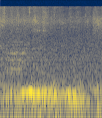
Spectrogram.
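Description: Racing pigeons coo close by, one soft, low, steady throaty murmur rolling for about a second with no voices over it.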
